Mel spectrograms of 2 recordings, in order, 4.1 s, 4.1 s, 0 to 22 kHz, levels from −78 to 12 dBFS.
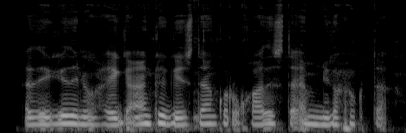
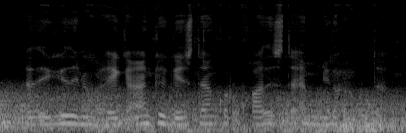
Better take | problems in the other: first | background sound (Thunder); as loud as the speech

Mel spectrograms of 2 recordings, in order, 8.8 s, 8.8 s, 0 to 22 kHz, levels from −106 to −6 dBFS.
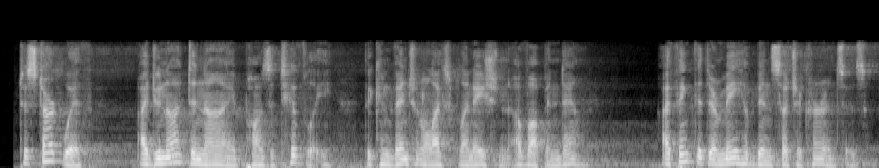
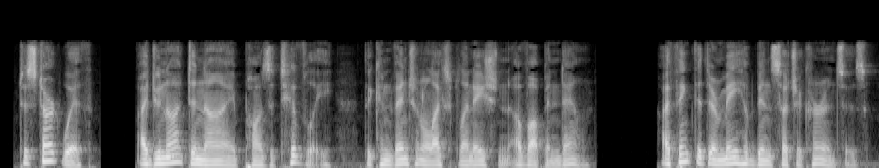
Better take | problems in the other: second | room echo; dies away in 2.8 s

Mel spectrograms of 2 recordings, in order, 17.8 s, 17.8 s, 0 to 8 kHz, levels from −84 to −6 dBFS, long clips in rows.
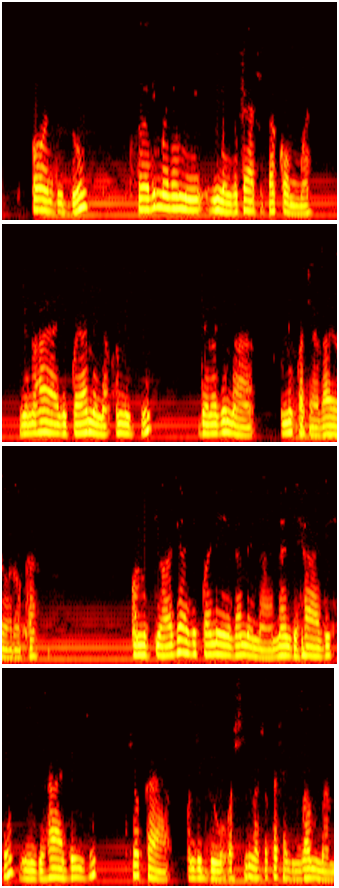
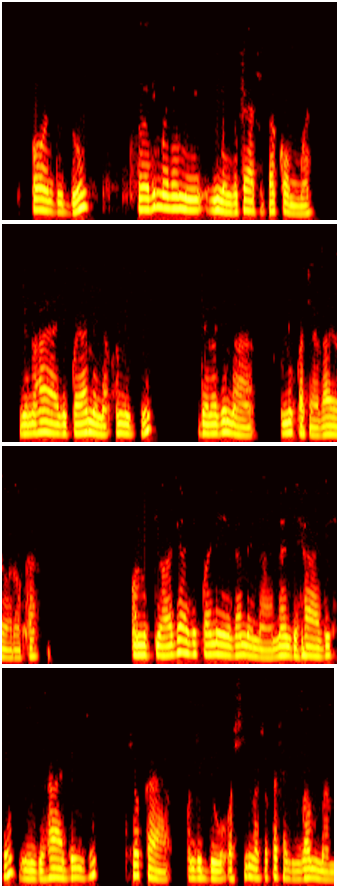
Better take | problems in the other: second | background sound (Brass instrument); 20 dB below the speech

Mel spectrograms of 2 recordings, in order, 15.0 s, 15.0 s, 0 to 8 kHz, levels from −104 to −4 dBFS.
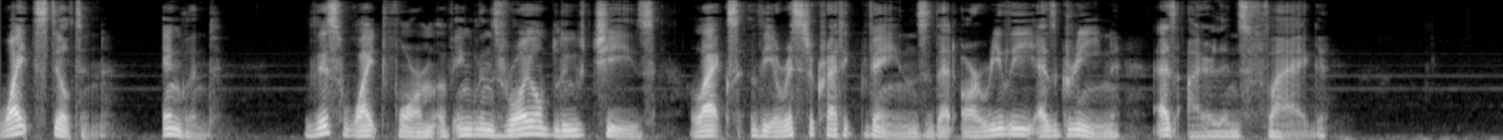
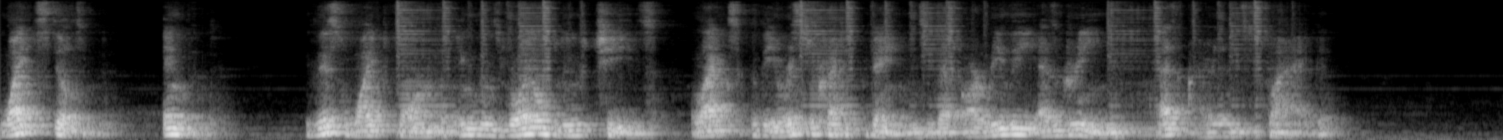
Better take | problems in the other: first | noise reduction (neural separator model SepFormer DNS4)

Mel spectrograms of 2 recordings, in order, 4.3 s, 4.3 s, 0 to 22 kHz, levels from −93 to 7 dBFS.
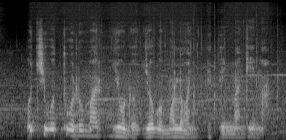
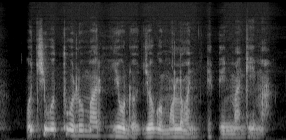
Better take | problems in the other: second | background sound (Applause / Crowd / Cheering); 15 dB below the speech

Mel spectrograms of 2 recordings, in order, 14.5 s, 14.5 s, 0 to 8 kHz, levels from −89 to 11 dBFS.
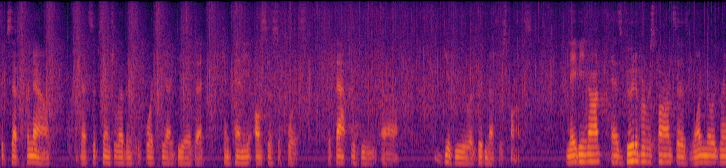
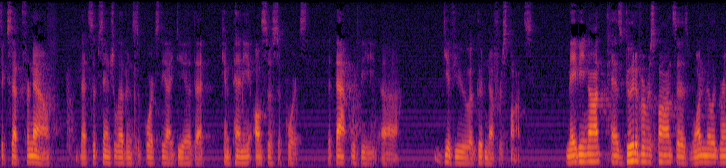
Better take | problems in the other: second | background sound (Applause); 14 dB below the speech

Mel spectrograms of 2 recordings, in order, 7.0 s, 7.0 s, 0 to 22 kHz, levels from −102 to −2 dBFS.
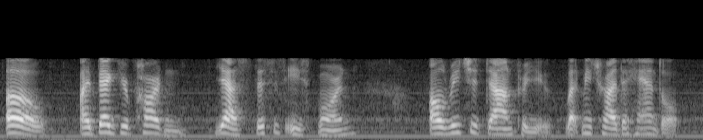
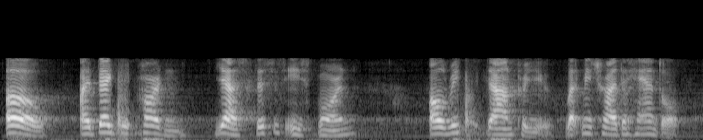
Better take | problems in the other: first | noise reduction (neural separator model SepFormer DNS4)

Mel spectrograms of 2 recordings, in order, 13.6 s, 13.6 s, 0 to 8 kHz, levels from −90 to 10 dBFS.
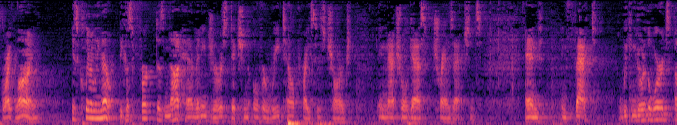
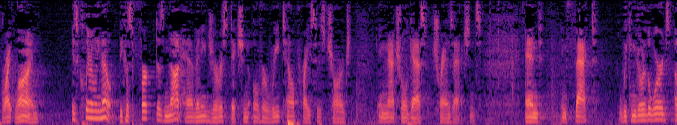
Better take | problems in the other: second | room echo; dies away in 2.5 s

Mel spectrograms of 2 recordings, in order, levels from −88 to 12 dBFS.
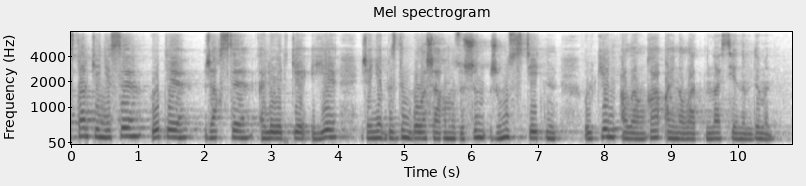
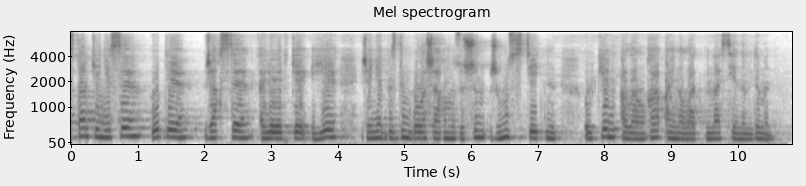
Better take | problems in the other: first | noise reduction (neural mask model Resemble Enhance denoiser)

